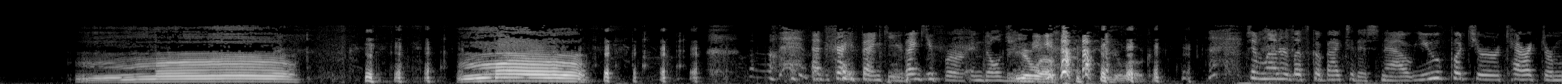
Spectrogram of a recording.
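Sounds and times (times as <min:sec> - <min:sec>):
person imitating a cow mooing: 0:00.7 - 0:03.0, 0:04.6 - 0:06.0
laughter: 0:03.5 - 0:04.8, 0:05.7 - 0:09.1, 0:10.1 - 0:12.1
speech: 0:03.6 - 0:04.2, 0:08.8 - 0:11.6, 0:12.5 - 0:15.6.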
